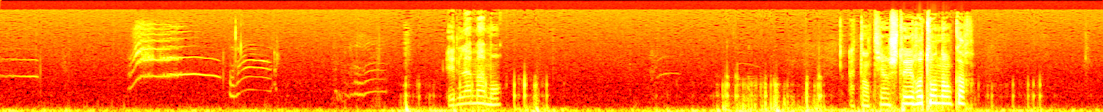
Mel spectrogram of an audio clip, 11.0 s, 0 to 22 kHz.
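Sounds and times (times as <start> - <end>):
kitten meowing: 0.0 - 0.4, 1.3 - 2.8, 3.4 - 3.9, 6.5 - 6.8
faint low hum: 0.0 - 11.0
speech: 4.5 - 5.2, 8.6 - 9.8.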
